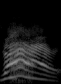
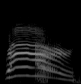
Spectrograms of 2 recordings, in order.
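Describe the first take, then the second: First: Loud monster roar; dinosaur voice. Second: Louder, higher monster roar; dinosaur voice. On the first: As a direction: roar it out like a beast. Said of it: "all you'll hear is". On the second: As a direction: belt the roar like a beast. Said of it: "what do we hear?". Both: Retold or imitated.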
